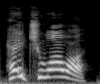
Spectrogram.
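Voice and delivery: high, loud taunting yell. Acted. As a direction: shout it across the deck to the monster. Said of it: "and yelled".

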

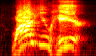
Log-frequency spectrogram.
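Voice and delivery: high-pitched mock rant; going off on someone. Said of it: "she'll fucking go off on her people".

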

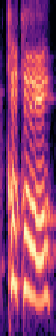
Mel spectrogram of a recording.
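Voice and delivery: high, odd-vowelled Coco; Jasmine. Retold or imitated. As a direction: say "Coco" high, between "cuck" and "co". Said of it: "the way Jasmine says Coco".

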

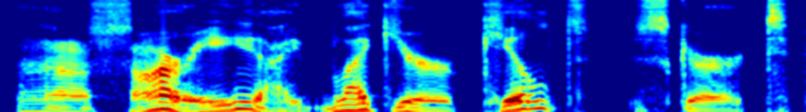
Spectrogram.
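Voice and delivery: slow, halting apology; sheepish correction. Acted. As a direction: correct yourself awkwardly and slowly. Boy awkwardly corrects himself.

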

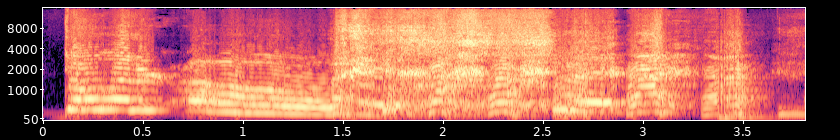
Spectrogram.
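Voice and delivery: high mock-panic shout, dissolving into laughter; retold alarm. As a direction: blurt a horrified warning, then crack up. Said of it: "I go like this, like".

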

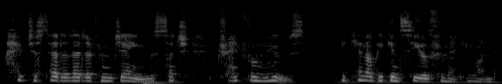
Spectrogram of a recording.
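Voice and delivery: high, trembling, on the edge of tears; distressed young woman. Acted. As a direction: pour out the terrible news, near breaking. Elizabeth tells Darcy dreadful news.

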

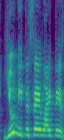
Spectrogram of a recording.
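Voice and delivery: correcting critic. Retold or imitated. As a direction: lecture her on pronouncing. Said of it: "They're fixing my pronunciations".

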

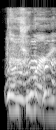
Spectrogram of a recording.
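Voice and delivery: high, loud cry of don't you worry; mock reassurance. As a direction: call out to soothe him. Consoling Gerard Butler, mock-tender.

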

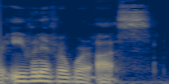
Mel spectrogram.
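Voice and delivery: ordinary delivery

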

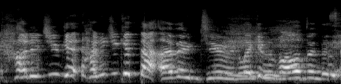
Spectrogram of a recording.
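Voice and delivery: high, loud, amazed questioning; mock incredulity. Remus asks how they recruited him, incredulous. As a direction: imitate a friend who can't believe it.

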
